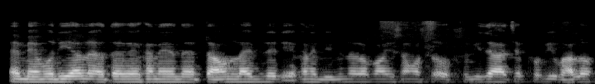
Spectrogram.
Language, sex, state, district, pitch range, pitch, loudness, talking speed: Bengali, male, West Bengal, North 24 Parganas, 120-125 Hz, 125 Hz, -20 LUFS, 170 wpm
